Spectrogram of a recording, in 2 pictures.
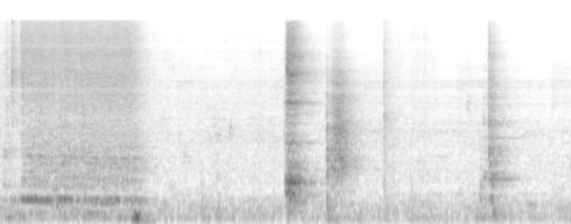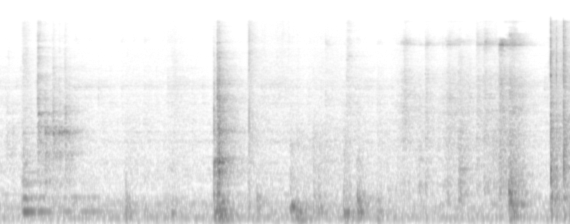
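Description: A short rush of running water, then scattered clinks and knocks of dishes and utensils being handled on a counter.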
